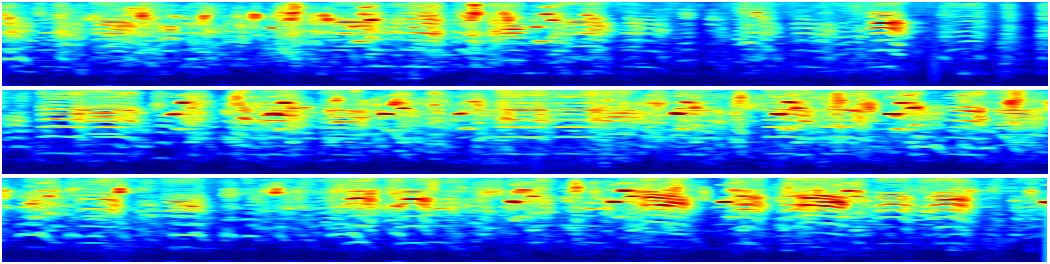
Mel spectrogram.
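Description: A busy group of zebra finches giving nasal, honking beeps and chatter almost nonstop.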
